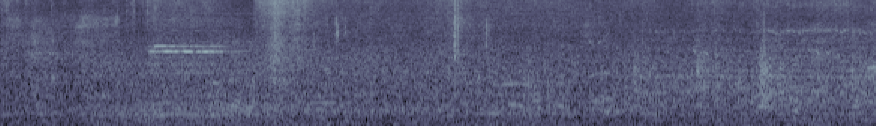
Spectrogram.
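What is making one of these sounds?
Dry palm fronds rustle as they are handled.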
